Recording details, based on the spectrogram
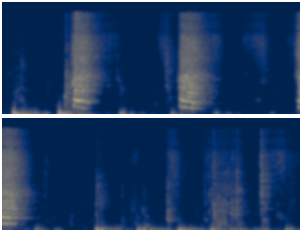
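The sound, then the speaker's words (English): Three loud, forceful nose blows in a row from someone with a tree pollen allergy, each a honking, breathy burst lasting about a second, followed by softer sniffles and rustling. No one speaks. “So I am going to just take a little pause and blow my nose here.”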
